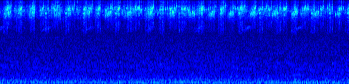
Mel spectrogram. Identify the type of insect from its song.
orthopteran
